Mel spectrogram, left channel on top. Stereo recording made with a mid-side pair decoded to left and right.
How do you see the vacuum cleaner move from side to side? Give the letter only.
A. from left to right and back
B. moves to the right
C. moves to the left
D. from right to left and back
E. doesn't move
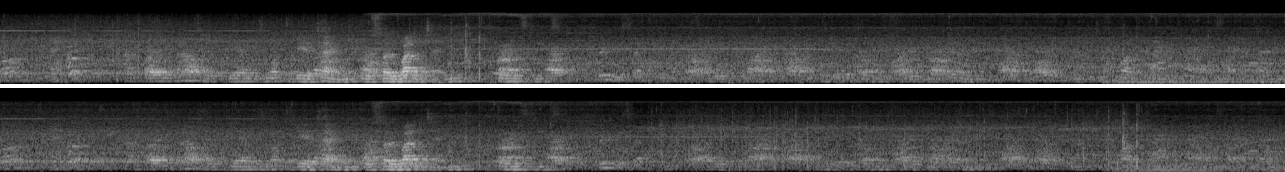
E.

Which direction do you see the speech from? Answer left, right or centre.
left.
